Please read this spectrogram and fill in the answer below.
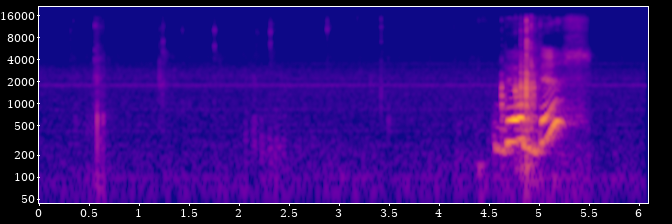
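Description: Faint, scattered clicks of plastic Lego bricks being handled and pressed together. Near the end comes a brief, louder voiced sound with a wavering pitch, a short vocal noise rather than words.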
